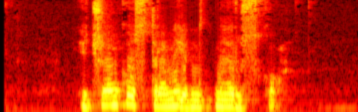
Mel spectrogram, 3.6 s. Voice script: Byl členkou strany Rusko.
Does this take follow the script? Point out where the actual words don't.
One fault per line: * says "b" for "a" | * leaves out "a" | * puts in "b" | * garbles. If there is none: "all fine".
* says "Je" for "Byl"
* puts in "Jednotné"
